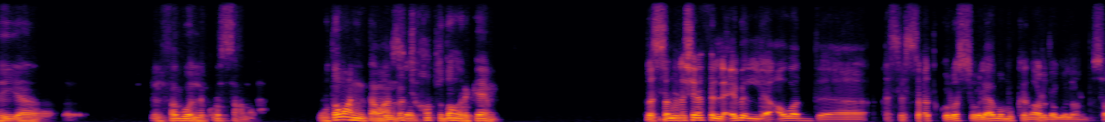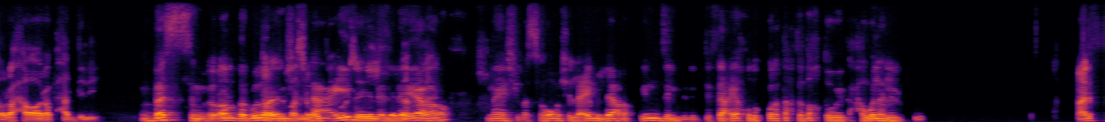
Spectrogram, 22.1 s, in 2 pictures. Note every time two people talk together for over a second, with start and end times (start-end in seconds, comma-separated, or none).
13.7-15.6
